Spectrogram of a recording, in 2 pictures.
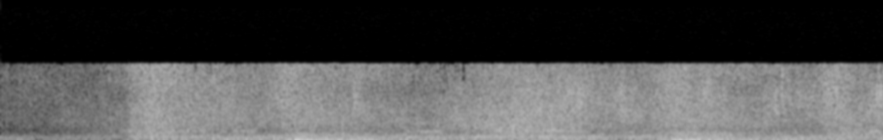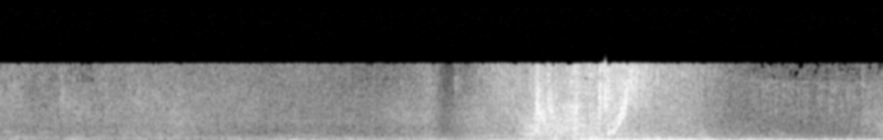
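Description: Wind rushes past a gliding figure and swells louder near the end.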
